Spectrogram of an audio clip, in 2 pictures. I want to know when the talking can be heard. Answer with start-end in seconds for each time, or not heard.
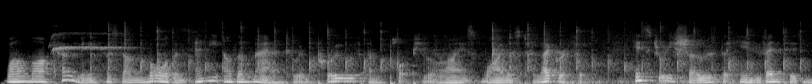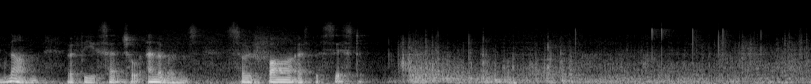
0.1-11.8.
